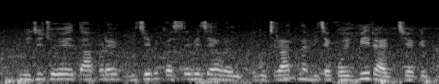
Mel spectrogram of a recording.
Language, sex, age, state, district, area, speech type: Gujarati, female, 18-30, Gujarat, Valsad, rural, spontaneous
